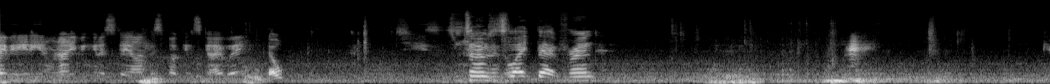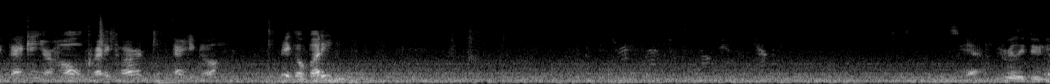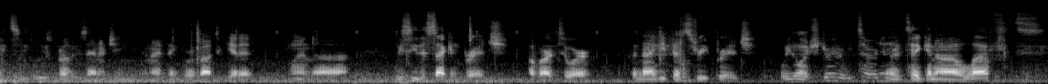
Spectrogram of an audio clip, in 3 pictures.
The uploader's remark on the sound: Driving through the forgotten parts of Chicago.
